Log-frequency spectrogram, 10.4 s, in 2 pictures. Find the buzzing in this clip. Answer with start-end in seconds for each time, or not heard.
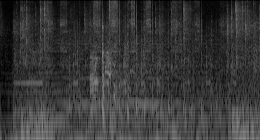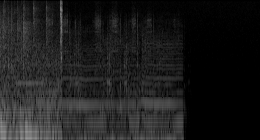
0.0-8.9.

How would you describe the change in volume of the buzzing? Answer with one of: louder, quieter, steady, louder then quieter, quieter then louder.
quieter.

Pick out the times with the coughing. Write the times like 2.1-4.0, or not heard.
1.8-2.8.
